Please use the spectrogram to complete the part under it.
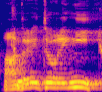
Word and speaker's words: André Tourigny: André Tourigny.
